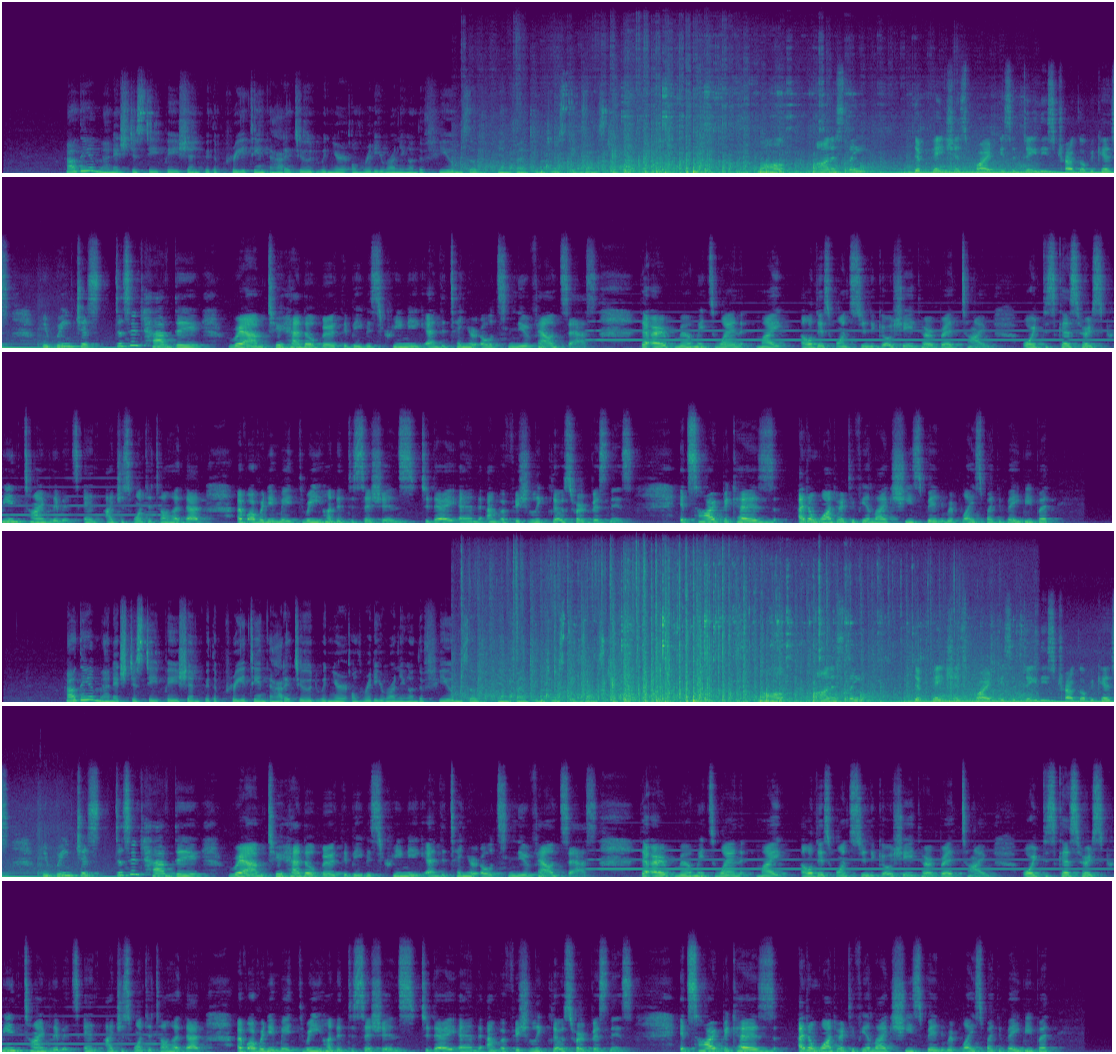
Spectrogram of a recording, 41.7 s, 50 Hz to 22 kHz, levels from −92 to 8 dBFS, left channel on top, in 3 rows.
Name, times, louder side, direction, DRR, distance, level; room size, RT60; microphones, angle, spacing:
voice 1, 0.8-7.9, right 1 dB, 30° right, 11 dB, 0.9 m, -30 dB
Livestock farm animals working animals, 5.6-13.0, right 3 dB, 70° right, 1.7 m, -29 dB
voice 2, 9.4-9.9 10.2-10.8 11.3-23.6 23.9-35.6 35.9-37.5 37.7-40.9, right 1 dB, 5° right, 8 dB, 1.3 m, -29 dB
Engine, 9.6-15.5, left 1 dB, 45° right, 1.6 m, -26 dB
Wind instrument woodwind instrument, 21.2-29.8, right 1 dB, 15° left, 7.8 m, -47 dB
23.0 x 9.1 x 5.3 m, 0.37 s
head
